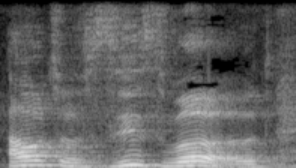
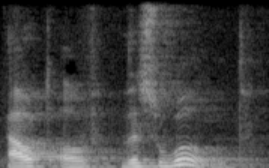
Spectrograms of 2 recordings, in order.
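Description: First: It is said in a put-on character accent. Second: It is said in the speaker's ordinary accent.

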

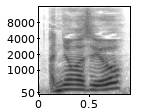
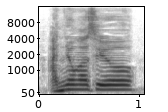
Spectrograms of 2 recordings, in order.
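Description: Both takes have the same delivery.

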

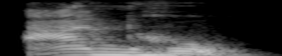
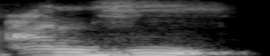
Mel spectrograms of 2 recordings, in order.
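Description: First: The word ends with a 'u' vowel. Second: The word ends with an 'i' vowel. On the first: The speaker calls it right. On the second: The speaker calls it wrong. "But it's not anhi"

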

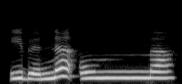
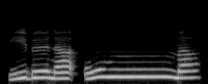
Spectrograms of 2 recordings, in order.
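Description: First: The syllable 'na' is stressed. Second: The syllable 'na' is not stressed. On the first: The speaker calls it wrong. "Je ne vais pas dire Ibna umma" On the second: The speaker calls it right. "je ne vais pas mettre un nabr sur harakat noun"

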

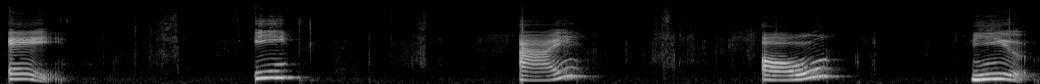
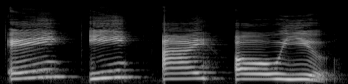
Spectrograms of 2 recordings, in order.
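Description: First: The vowels are said at normal speed. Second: The vowels are said very fast.

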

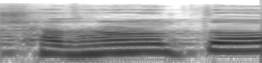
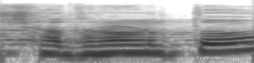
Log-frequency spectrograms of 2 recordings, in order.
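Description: Both takes have the same delivery.

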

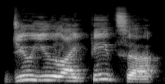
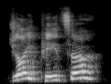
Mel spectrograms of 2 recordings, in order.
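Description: First: The d and y sounds stay separate. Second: The d and y blend into a j sound. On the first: "Instead of saying" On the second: "it actually sounds more like a J sound"

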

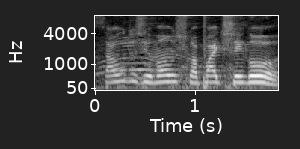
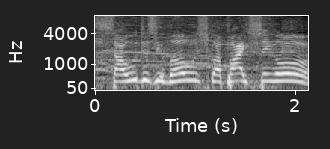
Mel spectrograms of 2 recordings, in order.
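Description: First: It is said at normal volume. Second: It is shouted loudly.

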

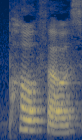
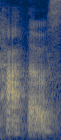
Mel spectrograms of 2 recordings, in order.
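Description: First: The first vowel sounds like the one in 'pot'. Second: The first vowel sounds like the one in 'pat'. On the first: This is the speaker's own way of saying it. "I definitely say pothos" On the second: This is a way other people say it. "instead of pathos"

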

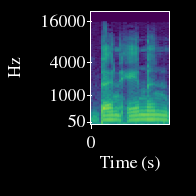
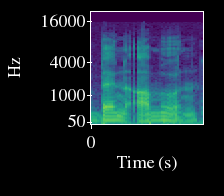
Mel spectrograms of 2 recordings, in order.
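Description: First: Amun does not begin with an 'ah' sound. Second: Amun begins with an 'ah' sound. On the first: The speaker calls it wrong. "A lot of people pronounce this as Ben Amun. That would be incorrect" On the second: The speaker calls it right. "It's Ben A-H. if you were spelling it out, it would be A-H hyphen M-O-O-N"

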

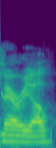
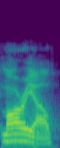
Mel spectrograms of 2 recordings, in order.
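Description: First: The name is said the anglicized way. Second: The name is said the Italian way. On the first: The speaker calls it wrong. "not Mario. All Italians are offended" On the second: The speaker calls it right. "Let's start by calling it Mario"

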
